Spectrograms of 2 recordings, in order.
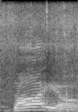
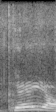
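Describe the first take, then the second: First: Daiya with "die" up front; Daiya as DYE-uh. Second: Daiya with "day" up front. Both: Real, not acted. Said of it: "I don't know how to say it".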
